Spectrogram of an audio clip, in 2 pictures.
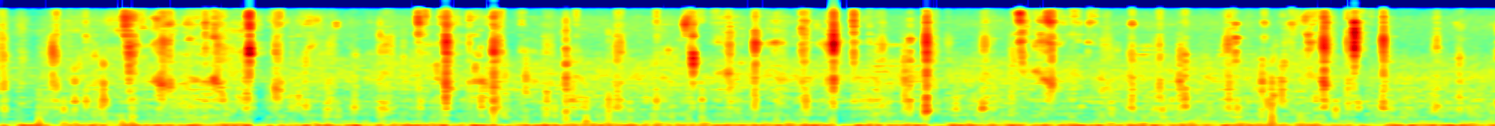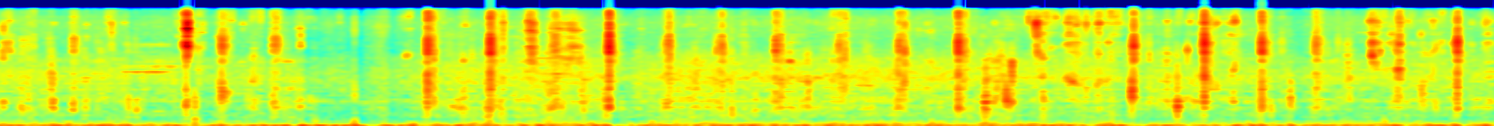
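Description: Close-miked chewing of dry black sesame seeds mixed with passion fruit pulp: a dense, crackly run of small crunching clicks, over a steady low hum.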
